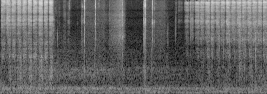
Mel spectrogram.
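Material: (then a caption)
Paper. A blue mechanical pencil tip scratches rapid back-and-forth graphite hatching strokes across a flat sheet of textured white drawing paper. A quick run of bright, raspy strokes is followed by a short lull with a few light ticks, then the hatching resumes at the same brisk pace.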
